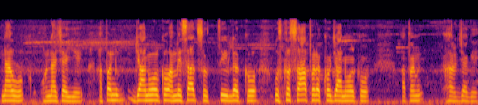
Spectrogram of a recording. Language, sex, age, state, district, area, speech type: Hindi, male, 60+, Uttar Pradesh, Mirzapur, urban, spontaneous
